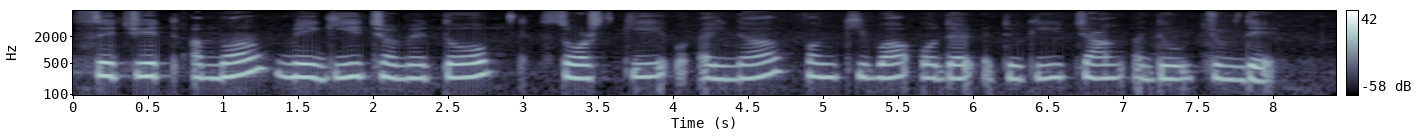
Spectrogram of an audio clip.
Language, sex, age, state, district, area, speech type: Manipuri, female, 18-30, Manipur, Kakching, rural, read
